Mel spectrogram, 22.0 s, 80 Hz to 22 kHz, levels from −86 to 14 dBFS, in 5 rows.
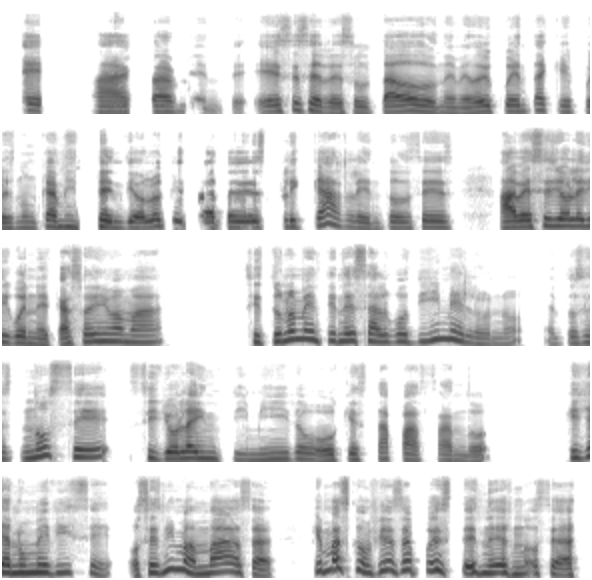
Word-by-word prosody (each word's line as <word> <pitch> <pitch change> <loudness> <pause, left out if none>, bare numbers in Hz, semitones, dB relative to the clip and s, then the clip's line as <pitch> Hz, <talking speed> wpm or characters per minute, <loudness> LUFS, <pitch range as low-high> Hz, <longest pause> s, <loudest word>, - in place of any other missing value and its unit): Exactamente. 160 - -5
Ese 175 +5 -4
es 195 - -8
el 180 -3 +3
resultado 155 +6 +1
donde 145 -2 -4
me 135 - -4
doy 155 +4 +1
cuenta 175 +3 -4
que, 165 -4 -10
pues, 155 -1 -5
nunca 165 +3 +1
me 180 0 -2
entendió 165 -2 +2
lo 190 +4 +2
que 350 - -4 0.2
traté 160 +2 0
de 170 - +2
explicarle. 185 - -2
Entonces, 160 +3 -4 0.3
a 170 +1 +10
veces 185 +4 +3
yo 205 0 +5
le 205 -1 +3
digo, 190 -2 0
en 165 -4 -2
el 140 - -3
caso 160 +8 0
de 220 +1 +2
mi 225 - +1
mamá: 200 -2 -1 0.6
"Si 200 - -4
tú 220 +3 -1
no 270 +3 +4
me 290 0 +2
entiendes 235 -1 -1
algo, 215 0 0
dímelo", 220 - -3
¿no? 155 +1 -16
Entonces, 175 +3 -10
no 220 +8 +2
sé 235 -3 0
si 200 -4 -7
yo 185 +1 +4
la 200 - +6
intimido 175 -1 -3
o 150 -1 0
qué 165 - -5
está 165 +3 -6
pasando, 150 -5 -5 0.6
que 210 - -1
ella 245 +3 +6
no 235 +1 +5
me 245 0 +5
dice. 230 -5 -6
O 170 - -4
sea, 245 - +2
es 240 - 0
mi 330 - +2
mamá. 250 -2 +4
O - - 0
sea, 175 -7 +1 0.3
¿qué 280 - -1
más 330 +3 +4
confianza 305 +2 +1
puedes 295 -3 0
tener, 230 +1 +4
¿no? 200 - -2
O - - -4
sea, 195 -6 0
185 Hz, 190 wpm, -22 LUFS, 160-225 Hz, 0.6 s, a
